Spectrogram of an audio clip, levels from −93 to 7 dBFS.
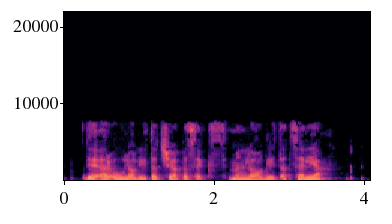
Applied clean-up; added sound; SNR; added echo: none; none; none; none.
